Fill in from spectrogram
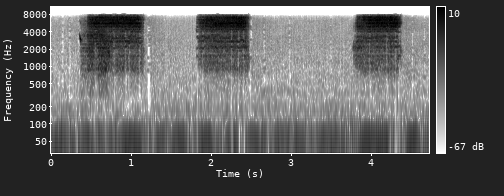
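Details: Barn owl begging call at a morning nest feeding, Friesland, Netherlands, 13 September 2019: three long, harsh, breathy hisses near a second each, evenly spaced.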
